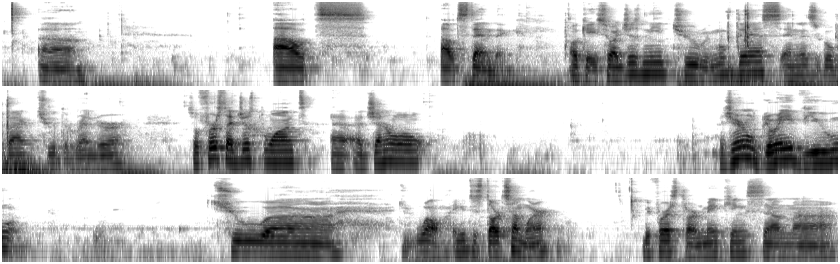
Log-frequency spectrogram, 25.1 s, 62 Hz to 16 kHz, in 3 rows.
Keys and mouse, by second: 2.2-4.3 drag, 6.3 click, 7.5 ctrl+s, 8.4 F12.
